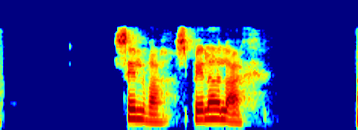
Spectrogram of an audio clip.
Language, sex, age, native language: Icelandic, female, 30-39, Icelandic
